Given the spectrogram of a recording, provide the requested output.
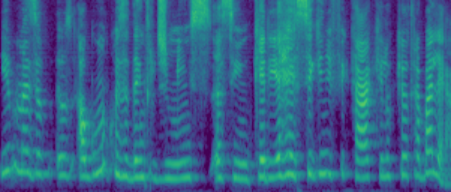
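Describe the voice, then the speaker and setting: A woman's high-pitched voice, fairly quick, with ordinary pitch variation. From Brazil, Fortaleza (early childhood abroad). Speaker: sign language interpreter. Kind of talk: interview.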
